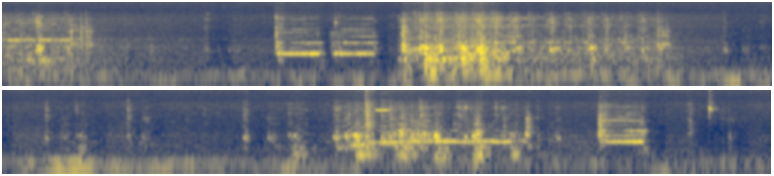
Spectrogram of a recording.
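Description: A sewing machine stitching a quilt runs in short bursts of rapid mechanical whirring and clicking, separated by quieter pauses, close but low in level.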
